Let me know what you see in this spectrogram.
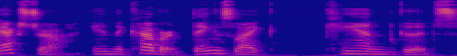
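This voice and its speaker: The voice is somewhat breathy. Its pitch variation is ordinary. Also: woman. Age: 70s. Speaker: artist and sewing tutor. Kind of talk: sewing tutorial with casual chat. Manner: casual, conversational.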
